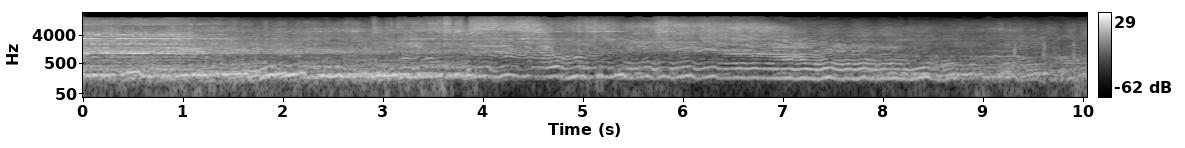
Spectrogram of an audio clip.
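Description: Motocross bike engine running, its pitch wavering up and down, slowly fading.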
